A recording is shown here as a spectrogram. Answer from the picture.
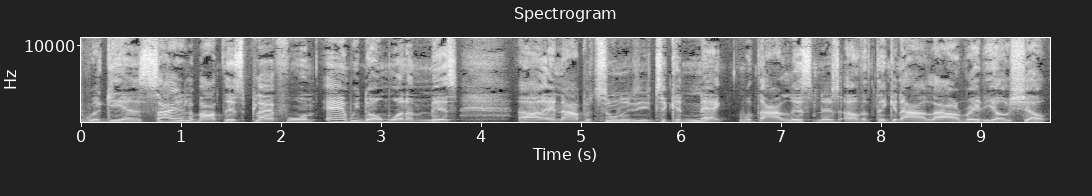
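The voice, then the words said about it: Sick, under-the-weather voice. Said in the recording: “hear it in my voice,... I'm just a little bit under the weather”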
